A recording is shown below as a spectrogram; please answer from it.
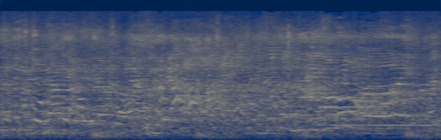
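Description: Chatter: people talking, voices overlapping.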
